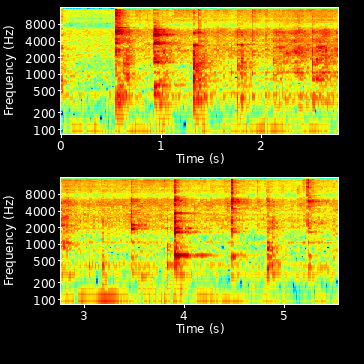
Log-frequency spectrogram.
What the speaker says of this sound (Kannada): ಕಟ್ ಮಾಡಿ ಇಟ್ಕೊಂಡಿರೋ ಬೆಳ್ಳುಳ್ಳಿನ ಅಷ್ಟು ಹಾಕ್ಬಿಟ್ಟು ಚೆನ್ನಾಗಿ ಇವಾಗ ಫ್ರೈ ಮಾಡ್ಕೊಳ್ಳೋಣ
